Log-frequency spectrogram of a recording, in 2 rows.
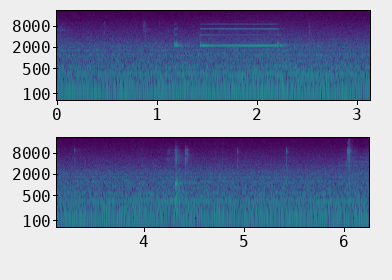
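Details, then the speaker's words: K7000 19-inch arcade monitor chassis, 15 A fuse fitted instead of 1.5 A: meter gives one steady high beep about a second across pins 1 and 4 of the removed voltage regulator; shorted, a restamped counterfeit part. "Oh, I know what the problem is. This looks like a fake voltage regulator. Shorted 1 and 4."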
